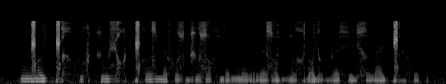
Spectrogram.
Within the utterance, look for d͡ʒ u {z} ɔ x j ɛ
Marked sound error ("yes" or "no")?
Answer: no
